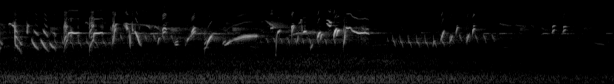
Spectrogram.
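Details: Close, loud European goldfinch singing a fast twittering phrase of high slurred whistles and chirps, then fading into quieter tinkling notes before stopping.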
